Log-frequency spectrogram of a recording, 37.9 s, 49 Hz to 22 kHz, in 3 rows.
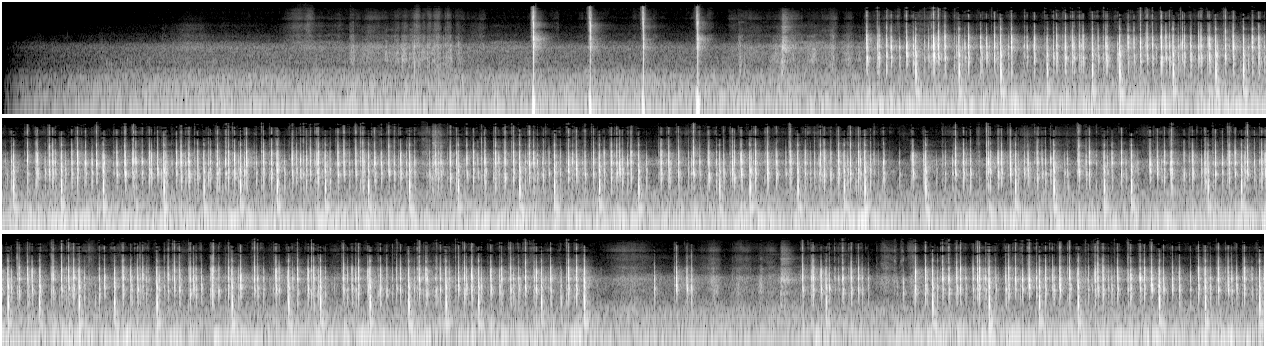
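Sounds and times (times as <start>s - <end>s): mechanical keyboard typing: 8.6s - 31.2s, 31.9s - 32.3s, 33.2s - 37.9s.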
